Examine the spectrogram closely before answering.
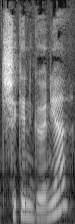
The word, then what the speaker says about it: chikungunya: much Oh before you leave you got to pronounce that word for us the disease is called chikungunya and it comes from a word which means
